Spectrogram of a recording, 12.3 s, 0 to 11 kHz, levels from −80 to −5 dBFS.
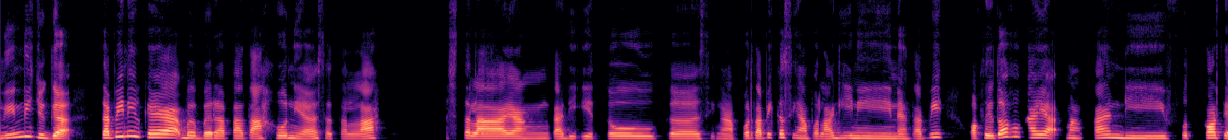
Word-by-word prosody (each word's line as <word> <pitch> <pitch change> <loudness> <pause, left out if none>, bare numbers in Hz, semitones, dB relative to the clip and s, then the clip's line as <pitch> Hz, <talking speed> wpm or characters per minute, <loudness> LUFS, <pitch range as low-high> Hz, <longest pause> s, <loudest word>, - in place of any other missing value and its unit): ini 340 +4 +1
juga, 205 -6 +5 0.3
tapi 325 +10 +5
ini 355 -3 +1
kayak 260 -4 +5
beberapa 195 -1 +1
tahun 205 +2 0
ya 165 - +1
setelah, 175 +1 -1 0.7
setelah 185 -2 +4
yang 185 0 +2 0.2
tadi 175 0 -3
itu 180 +1 -1
ke 170 -1 -2
Singapura 170 +2 -6
tapi 245 +6 -1
ke 255 - -1
Singapura 190 -7 -3
lagi 200 +2 -3
nih 185 -3 -2
nah 170 -1 -3
tapi 215 +12 -4 0.2
waktu 195 +3 0
itu - - +6
aku 320 0 -4
kayak 240 -2 0
makan 210 +3 -2
di-food 195 +1 -3
court 220 0 +4
195 Hz, 140 wpm, -22 LUFS, 180-215 Hz, 0.7 s, itu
